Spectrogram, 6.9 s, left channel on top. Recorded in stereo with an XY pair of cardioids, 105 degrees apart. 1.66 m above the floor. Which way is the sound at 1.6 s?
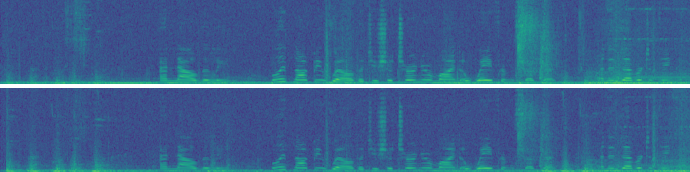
30° left.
